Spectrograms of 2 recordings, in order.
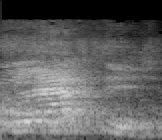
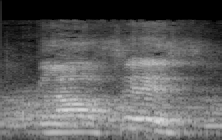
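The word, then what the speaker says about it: classes: की बात छोड़ दो, वो बोलते हैं सेस, क्लासेस, ठीक है, डांसेस, ये होता ही नहीं है, ग्लासेस, ये होता ही नहीं है। यहाँ क्या बोलना है, इज, ग्लासेज, बस, बसीज, ये सही प्रोनाउंसिएशन है, ठीक है।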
